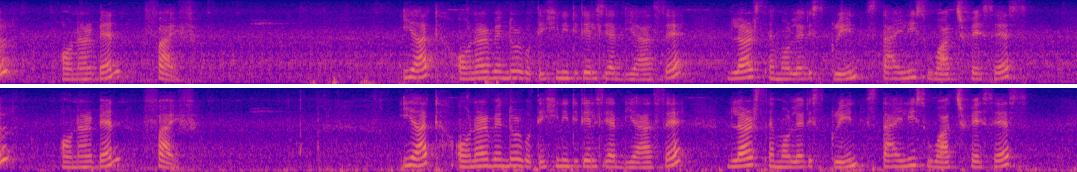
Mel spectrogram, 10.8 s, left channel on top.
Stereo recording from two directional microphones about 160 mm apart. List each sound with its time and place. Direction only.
0.6 s a woman's voice: 35° right (ahead or behind)
4.0 s a woman's voice: 40° right (ahead or behind)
